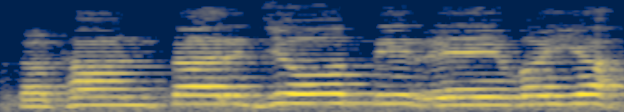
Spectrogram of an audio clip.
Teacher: य के साथ जो विसर्ग आ रहा है चरण की समाप्ति पे, तो इसका उच्चारण केवल और केवल ह ही होगा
